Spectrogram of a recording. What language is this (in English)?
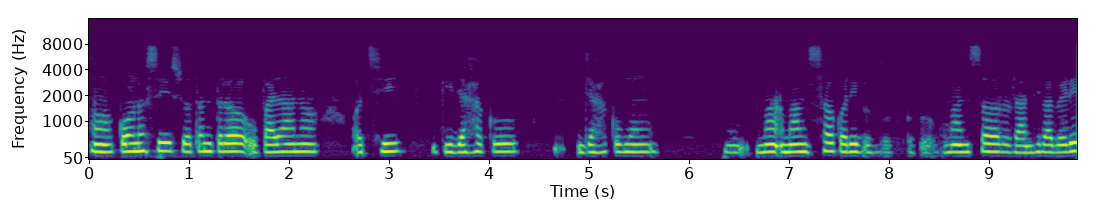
Odia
